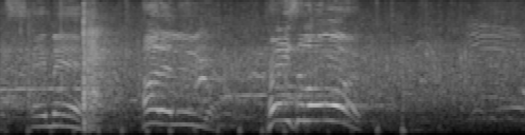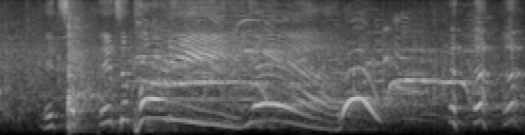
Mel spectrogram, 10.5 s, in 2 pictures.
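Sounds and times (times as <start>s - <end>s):
audience applause and cheering: 0.0s - 10.4s
speech: 0.4s - 3.8s, 5.7s - 9.2s, 9.8s - 10.4s
laughter: 9.5s - 10.4s.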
